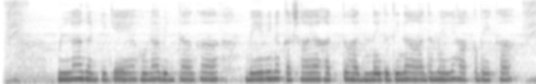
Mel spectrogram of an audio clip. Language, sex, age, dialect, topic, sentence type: Kannada, female, 18-24, Northeastern, agriculture, question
